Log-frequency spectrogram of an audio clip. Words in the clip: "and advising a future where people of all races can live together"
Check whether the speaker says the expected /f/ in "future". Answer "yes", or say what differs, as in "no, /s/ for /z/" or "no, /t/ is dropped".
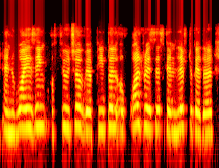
yes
